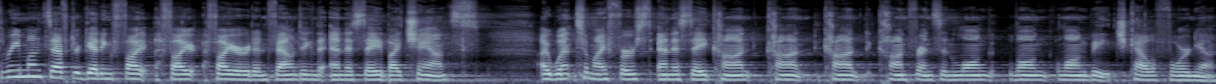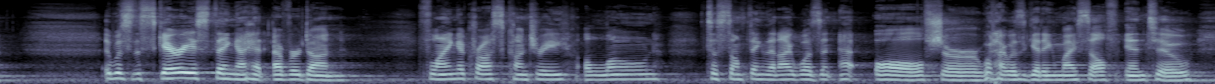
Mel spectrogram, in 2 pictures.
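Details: Adult woman who stutters, giving a conference keynote, with audible part-word and word repetitions; finding: stuttering.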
